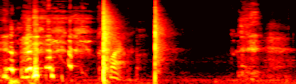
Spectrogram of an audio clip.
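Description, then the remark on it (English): Two sharp, bright hand claps about half a second apart, made as an editing sync marker at the start of a show recording, following a burst of voices and laughter, then a short pause before faint voices return. “Clap.”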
